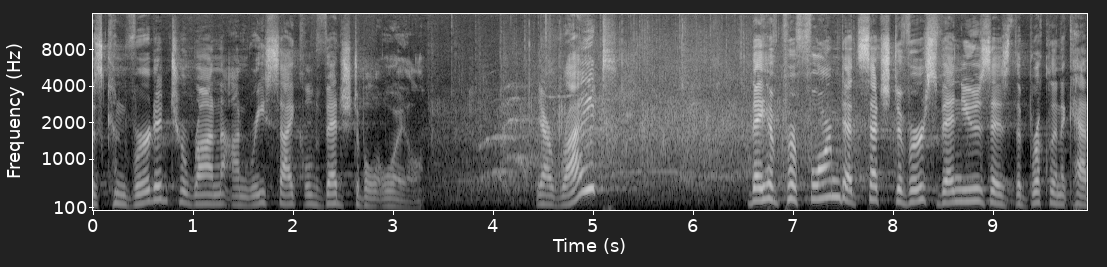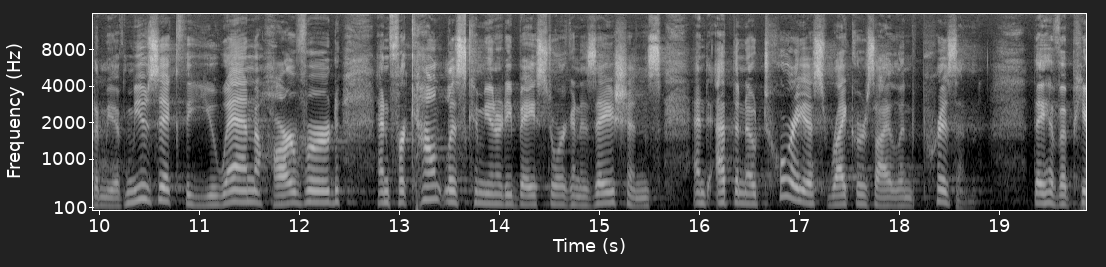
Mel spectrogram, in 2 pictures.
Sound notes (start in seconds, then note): 3.3 applause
